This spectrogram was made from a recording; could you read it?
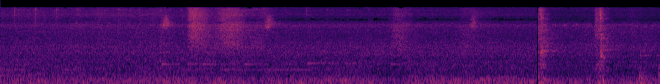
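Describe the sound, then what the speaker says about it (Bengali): The Samudra Kanya Express pulls out on its night run from Puri toward Kolkata, a continuous low rumble of rolling stock with scattered sharp clicks and rattles. "আমার ট্রেন কিন্তু এখন ছেড়ে দিল"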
